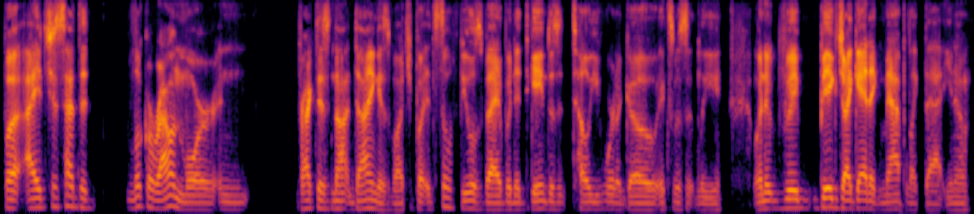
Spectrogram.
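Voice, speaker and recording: A man's voice: on the low side, steady tone, a little slow, no echo, studio quality. A man chatting informally as a podcast co-host about games, griping in an offhand, conversational way. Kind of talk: casual chat about video games.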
